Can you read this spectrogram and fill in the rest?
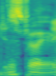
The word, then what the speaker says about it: Destoroyah: Well, the films still, like, even the Japanese say it as Destoroyah. – Destroyer. – They just spell it Destoroyah.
